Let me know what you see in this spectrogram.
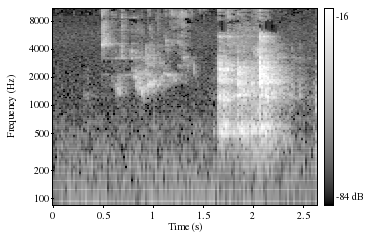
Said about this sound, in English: We've got a nice chilled glass now. Stir. We're going to strain and pour.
